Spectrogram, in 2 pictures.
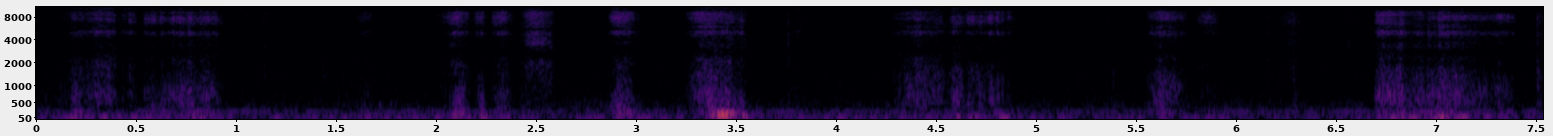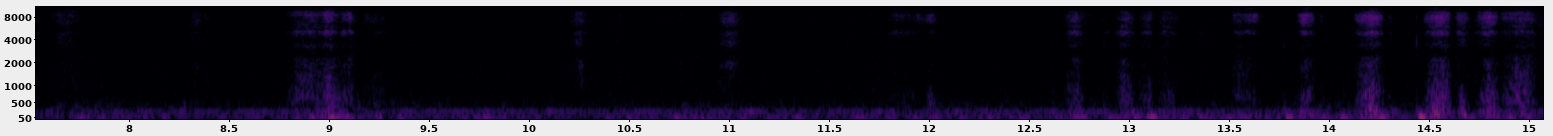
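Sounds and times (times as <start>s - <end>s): pencil scratching on paper: 0.0s - 1.0s, 2.0s - 3.6s, 4.3s - 9.3s, 11.8s - 15.0s.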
